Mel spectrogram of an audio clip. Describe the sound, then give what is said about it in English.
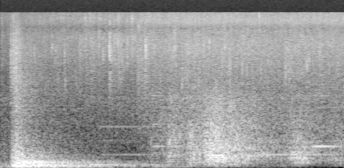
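Steady rain falls in a broad hiss, with a deep rumble of thunder rolling in at the start and lingering beneath the downpour. No voices are heard. “It was then that Edom felt the first touch of rain against his skin.”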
